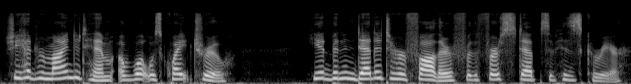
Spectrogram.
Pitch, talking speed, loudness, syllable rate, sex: 225 Hz, 220 wpm, -18 LUFS, 5.5 syllables/s, female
